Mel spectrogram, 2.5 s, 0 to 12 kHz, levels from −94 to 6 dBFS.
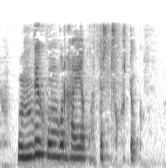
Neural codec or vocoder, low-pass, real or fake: none; 7.2 kHz; real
